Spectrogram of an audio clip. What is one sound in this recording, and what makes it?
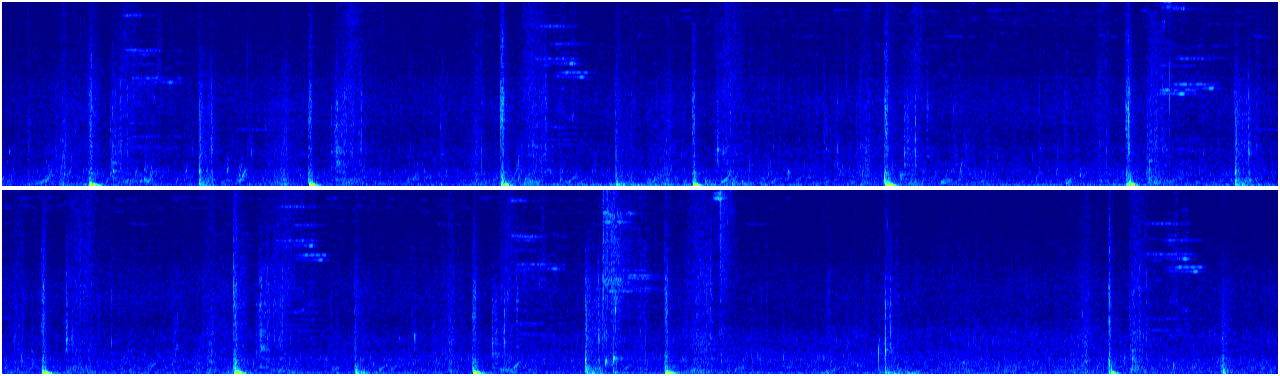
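Short tinkling chimes ring out now and then.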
